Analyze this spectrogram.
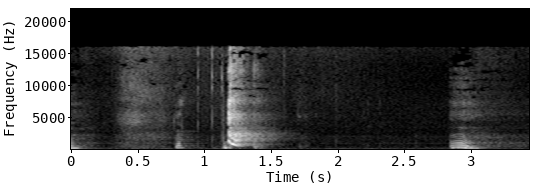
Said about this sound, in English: I have to sneeze. Hold on 1 second.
